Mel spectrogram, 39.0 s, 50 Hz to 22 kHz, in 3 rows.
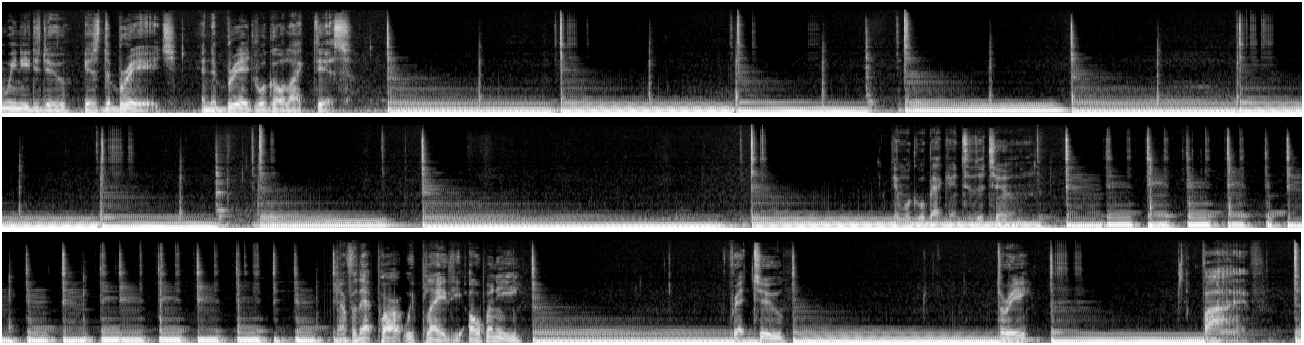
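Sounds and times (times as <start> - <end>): electric bass riff: 0.0 - 38.9.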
